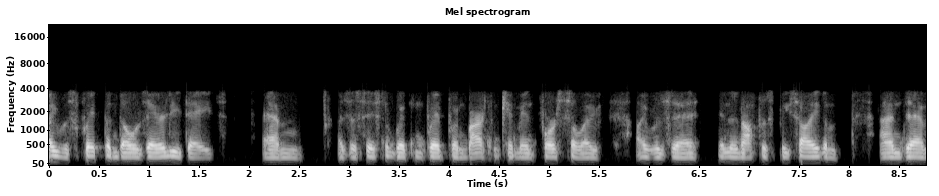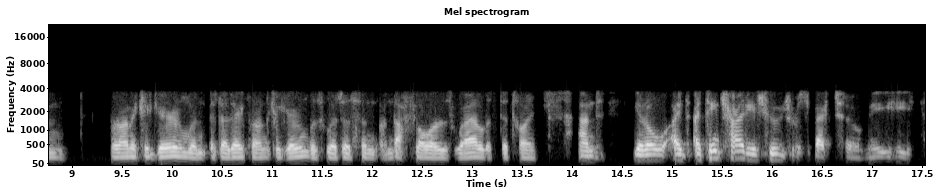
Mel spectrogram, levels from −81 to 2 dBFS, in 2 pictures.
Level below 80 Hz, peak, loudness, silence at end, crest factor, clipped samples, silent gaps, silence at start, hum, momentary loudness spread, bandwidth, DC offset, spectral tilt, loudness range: -72 dBFS; -2 dBFS; -18 LUFS; 0.15 s; 16 dB; under 0.1%; none; 0 s; none; 13 LU; 3.9 kHz; under 0.1%; -10.5 dB/octave; 3 LU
